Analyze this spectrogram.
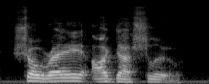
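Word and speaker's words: Shohreh Aghdashloo: Shorey Agdashlu. That's how you pronounce it.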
